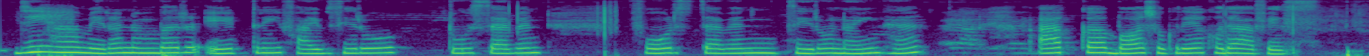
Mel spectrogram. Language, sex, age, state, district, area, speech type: Urdu, female, 18-30, West Bengal, Kolkata, urban, spontaneous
